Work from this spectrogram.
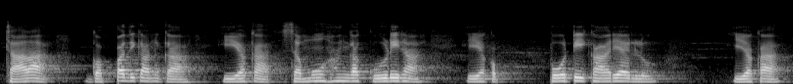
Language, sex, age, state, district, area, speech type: Telugu, male, 60+, Andhra Pradesh, East Godavari, rural, spontaneous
